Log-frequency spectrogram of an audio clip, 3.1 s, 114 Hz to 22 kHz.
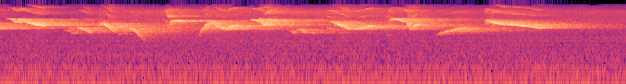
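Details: Continuous lively warbling from a pet hybrid finch bred from yellow-eyed canary and Timbrado, hatched November 2012: high, fast, slurred rising and falling notes strung together without pause.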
